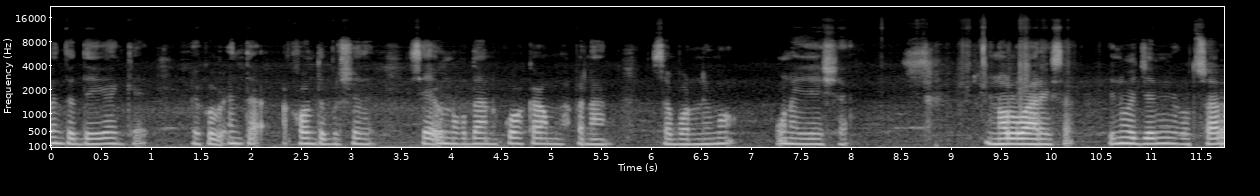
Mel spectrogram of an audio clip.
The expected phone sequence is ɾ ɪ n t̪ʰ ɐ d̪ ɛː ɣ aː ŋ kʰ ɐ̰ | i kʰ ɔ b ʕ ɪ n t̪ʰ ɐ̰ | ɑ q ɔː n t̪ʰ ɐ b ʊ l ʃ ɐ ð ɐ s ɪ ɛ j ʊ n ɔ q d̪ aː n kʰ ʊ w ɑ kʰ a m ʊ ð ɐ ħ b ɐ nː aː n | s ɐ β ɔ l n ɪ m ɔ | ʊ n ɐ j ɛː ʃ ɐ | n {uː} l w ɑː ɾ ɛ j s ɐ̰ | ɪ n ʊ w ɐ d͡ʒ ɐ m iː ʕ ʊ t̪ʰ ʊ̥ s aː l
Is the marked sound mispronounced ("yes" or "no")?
yes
